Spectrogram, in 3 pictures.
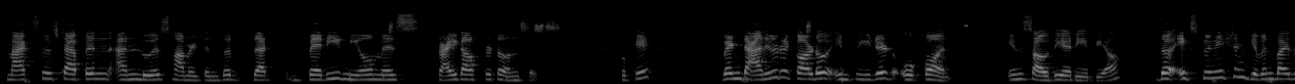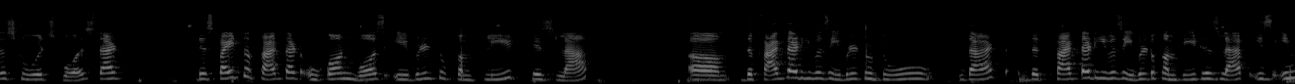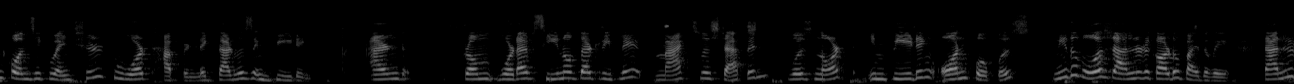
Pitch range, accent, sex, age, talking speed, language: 220-270 Hz, Indian, female, 20-39, 145 wpm, English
